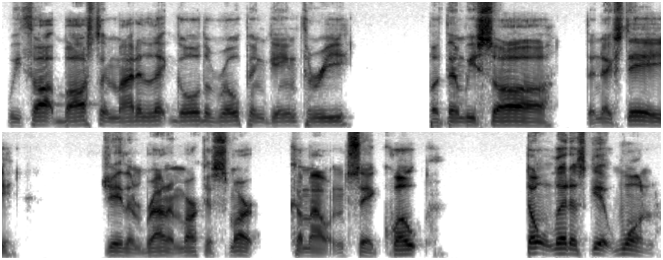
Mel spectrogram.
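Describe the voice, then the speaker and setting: A man's voice: sits low, unhurried, dry recording, studio quality. A man co-hosting a sports podcast, talking in a casual, conversational way.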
